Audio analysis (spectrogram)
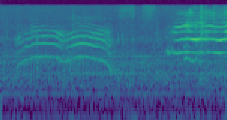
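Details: Kitten from a litter of Scottish Fold and British Shorthair parents, meowing indoors: two long wavering meows, then a higher, sharper meow after a pause.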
